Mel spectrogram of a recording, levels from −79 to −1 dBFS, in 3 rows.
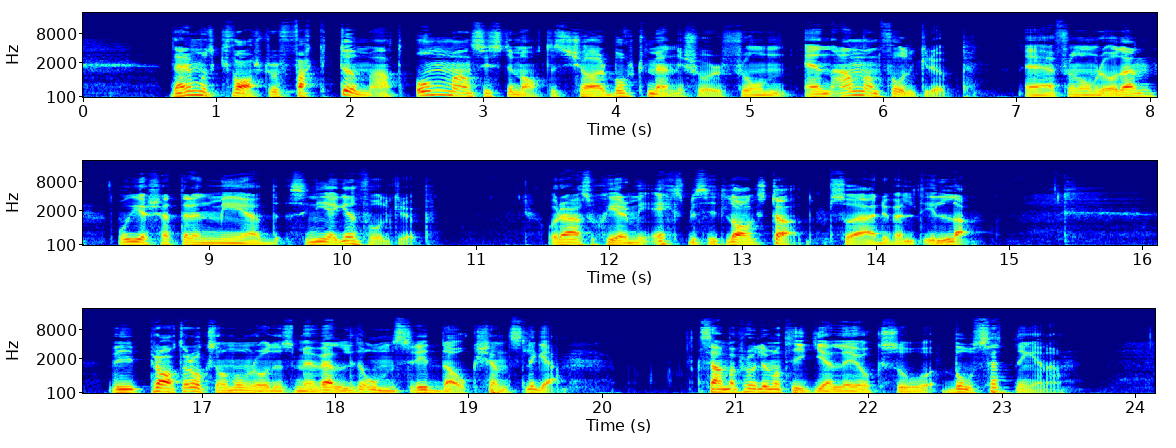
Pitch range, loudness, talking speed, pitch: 95-130 Hz, -21 LUFS, 130 wpm, 110 Hz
